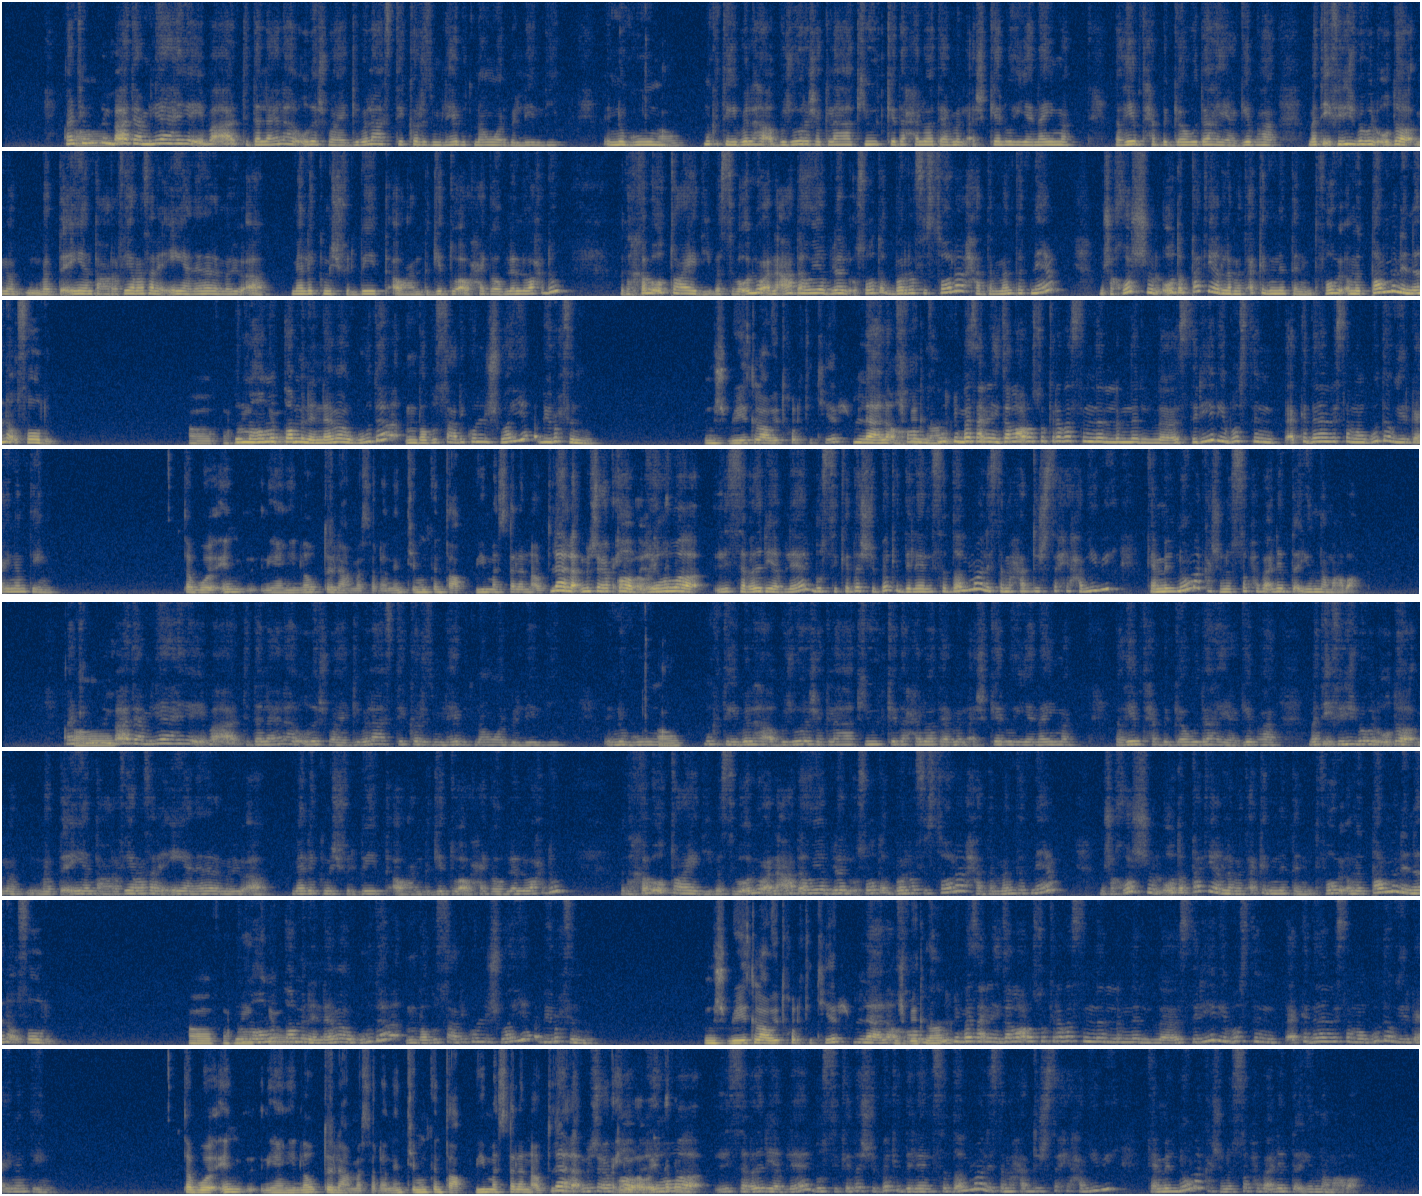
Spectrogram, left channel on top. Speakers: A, on the left (about 55°); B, on the right (about 30°).
A: فانت
B: اه
A: ممكن بقى تعمليها هي ايه بقى تدلعي لها الاوضه شويه تجيبي لها ستيكرز من اللي هي بتنور بالليل دي النجوم
B: اه
A: ممكن تجيبي لها اباجوره شكلها كيوت كده حلوه تعمل اشكال وهي نايمه لو هي بتحب الجو ده هيعجبها ما تقفليش باب الاوضه مب- مبدئيا تعرفيها مثلا ايه يعني انا لما بيبقى مالك مش في البيت او عند جده او حاجه وبلال لوحده بدخله اوضته عادي بس بقول له انا قاعده اهو يا بلال قصادك بره في الصاله لحد ما انت تنام مش هخش الاوضه بتاعتي غير لما اتاكد ان انت نمت فهو بيبقى مطمن ان انا قصاده
B: اه فهماكي
A: طول ما هو مطمن
B: اه
A: ان انا موجوده ببص عليه كل شويه بيروح في النوم
B: مش بيطلع ويدخل كتير
A: لا لا
B: مش
A: خالص
B: بيطلع
A: ممكن
B: لك
A: مثلا يطلع راسه كده بس من ال- من السرير يبص ان يتاكد ان انا لسه موجوده ويرجع ينام تاني
B: طب وإن يعني لو طلع مثلا انتي ممكن تعاقبيه مثلا او تزعقي
A: لا لا مش عقاب
B: له او
A: اللي
B: اي
A: هو
B: حاجه
A: لسه بدري يا بلال بص كده الشباك الدنيا لسه ضلمه لسه ما حدش صحي يا حبيبي كمل نومك عشان الصبح بقى نبدا يومنا مع بعض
